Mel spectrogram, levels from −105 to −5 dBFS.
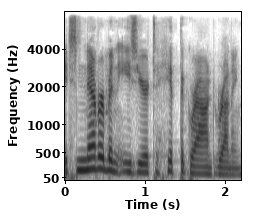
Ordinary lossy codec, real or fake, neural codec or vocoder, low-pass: AAC, 48 kbps; fake; codec, 24 kHz, 0.9 kbps, WavTokenizer, medium speech release version 2; 7.2 kHz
